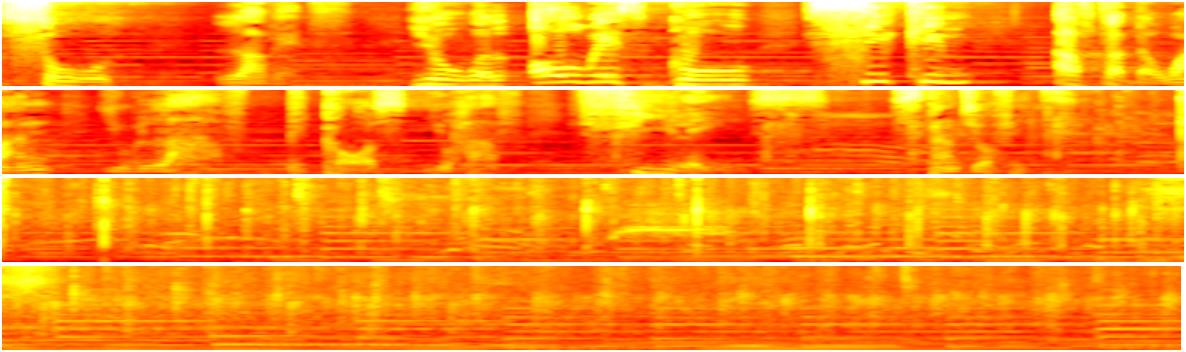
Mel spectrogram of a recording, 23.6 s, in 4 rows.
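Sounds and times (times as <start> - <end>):
speech: 0.2 - 9.8, 10.4 - 11.4
audience clapping: 9.7 - 23.6.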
